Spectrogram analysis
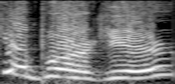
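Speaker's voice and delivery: loud, high, stock disagreeing delivery. Showing how people sound when quoting someone they disagree with: imitating the disagreement person voice. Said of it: "that's the disagreement person voice".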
